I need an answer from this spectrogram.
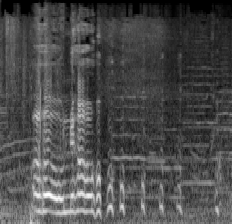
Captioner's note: laughs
